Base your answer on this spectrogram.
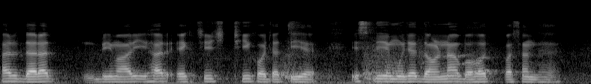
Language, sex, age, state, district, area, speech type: Urdu, male, 18-30, Bihar, Gaya, urban, spontaneous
